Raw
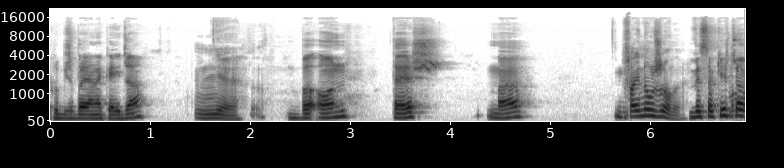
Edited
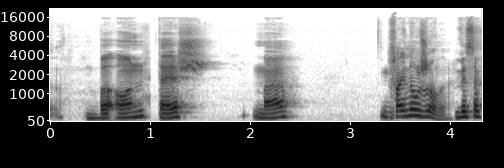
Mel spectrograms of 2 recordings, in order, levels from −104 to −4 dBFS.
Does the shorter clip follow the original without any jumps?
no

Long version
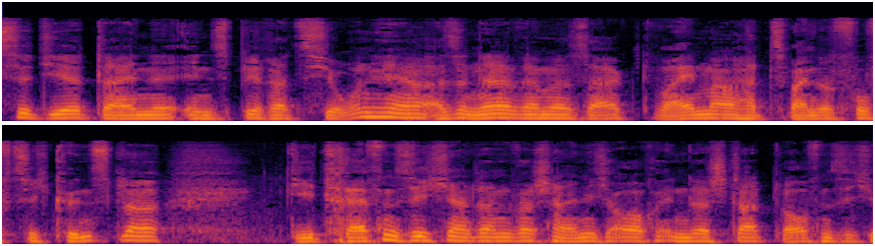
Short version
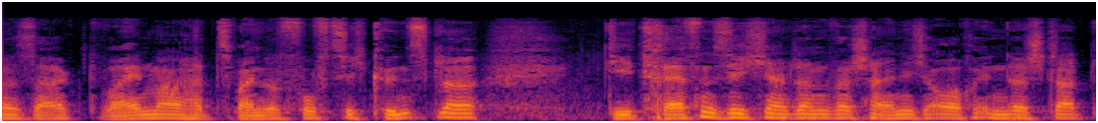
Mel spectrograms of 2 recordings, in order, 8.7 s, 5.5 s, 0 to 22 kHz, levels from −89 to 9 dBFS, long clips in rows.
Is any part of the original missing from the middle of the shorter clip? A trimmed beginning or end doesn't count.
no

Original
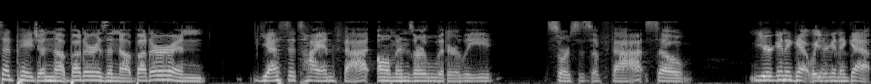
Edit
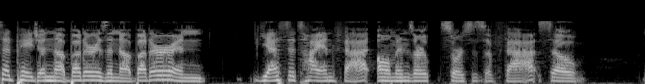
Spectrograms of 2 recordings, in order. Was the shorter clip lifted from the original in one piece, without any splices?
no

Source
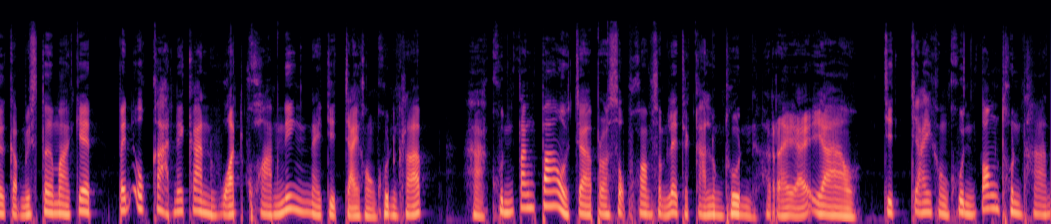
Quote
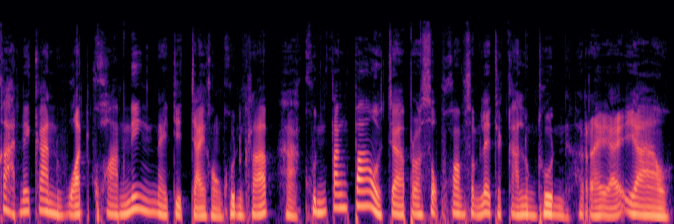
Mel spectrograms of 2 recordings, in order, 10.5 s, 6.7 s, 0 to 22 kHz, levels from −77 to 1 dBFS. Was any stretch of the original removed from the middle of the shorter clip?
yes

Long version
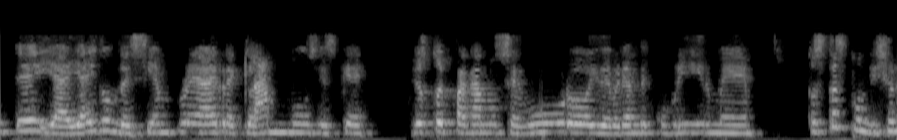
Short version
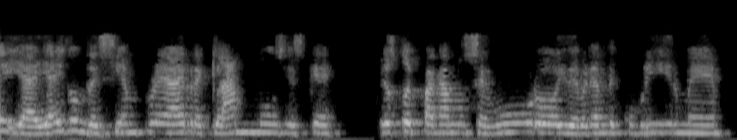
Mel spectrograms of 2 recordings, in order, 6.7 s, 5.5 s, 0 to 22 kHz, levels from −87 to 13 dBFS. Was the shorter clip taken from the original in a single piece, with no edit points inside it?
yes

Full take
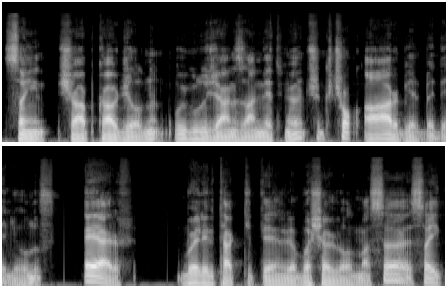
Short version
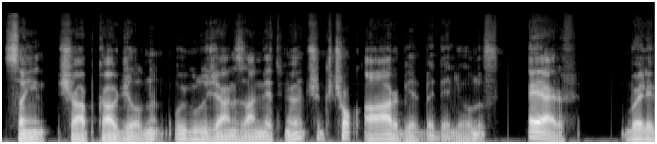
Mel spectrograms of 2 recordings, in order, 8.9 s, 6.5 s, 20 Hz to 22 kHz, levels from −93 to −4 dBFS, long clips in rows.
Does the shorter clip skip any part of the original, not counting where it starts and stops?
no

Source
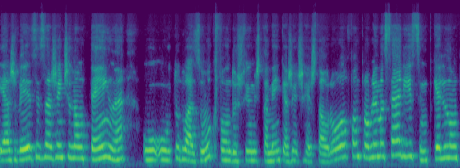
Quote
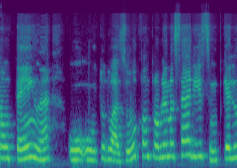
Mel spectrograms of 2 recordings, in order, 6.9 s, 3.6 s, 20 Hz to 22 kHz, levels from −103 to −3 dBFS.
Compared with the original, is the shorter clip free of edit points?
no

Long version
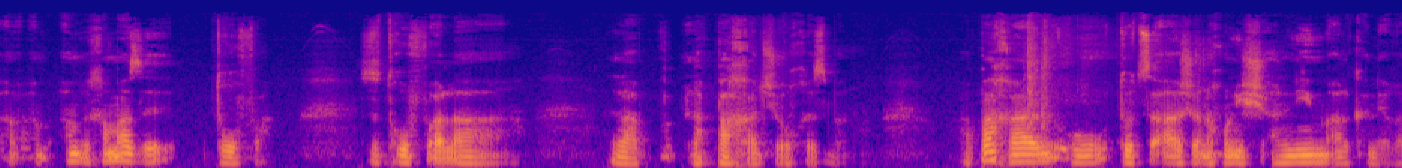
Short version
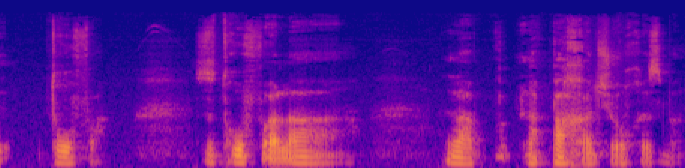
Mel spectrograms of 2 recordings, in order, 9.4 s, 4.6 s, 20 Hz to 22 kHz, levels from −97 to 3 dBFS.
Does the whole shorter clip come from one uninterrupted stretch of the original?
yes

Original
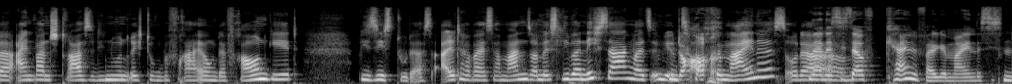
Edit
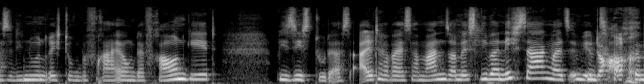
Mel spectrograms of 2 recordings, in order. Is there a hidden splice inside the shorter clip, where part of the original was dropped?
no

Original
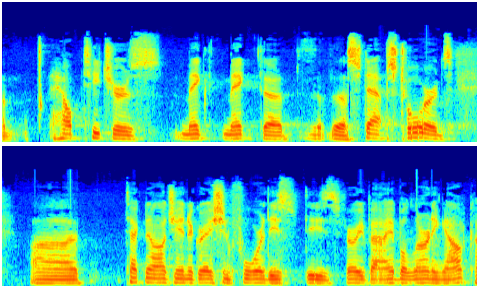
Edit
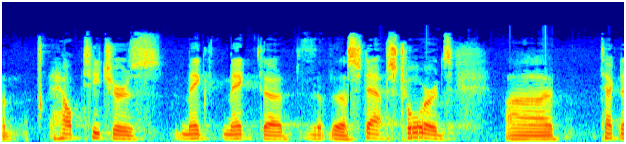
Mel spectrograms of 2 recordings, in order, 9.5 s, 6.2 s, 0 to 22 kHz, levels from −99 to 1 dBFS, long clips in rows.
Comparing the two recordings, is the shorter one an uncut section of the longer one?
yes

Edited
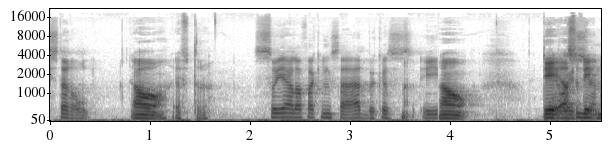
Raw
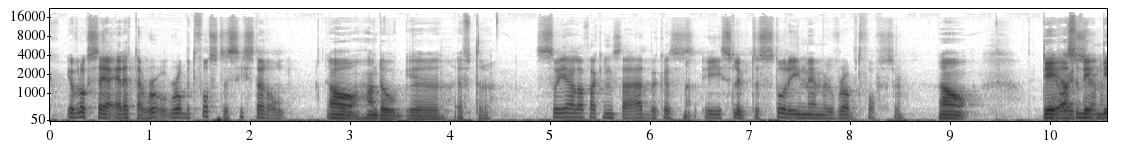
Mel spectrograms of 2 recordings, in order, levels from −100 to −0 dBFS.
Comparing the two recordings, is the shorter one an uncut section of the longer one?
no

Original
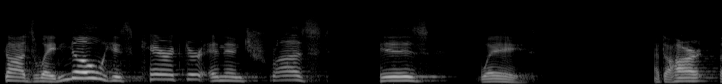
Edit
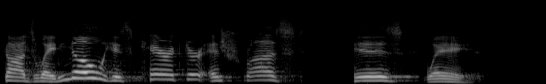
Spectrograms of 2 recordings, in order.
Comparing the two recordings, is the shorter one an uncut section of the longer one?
no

